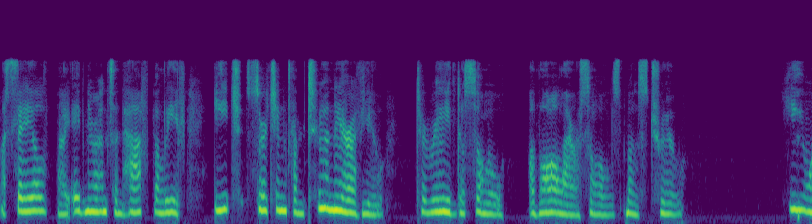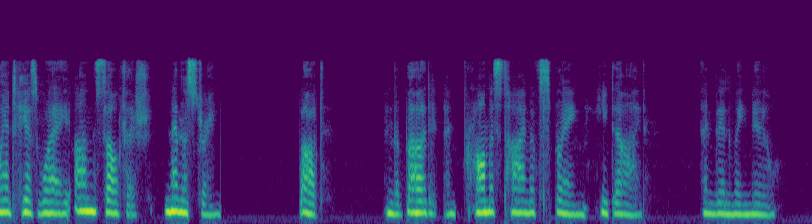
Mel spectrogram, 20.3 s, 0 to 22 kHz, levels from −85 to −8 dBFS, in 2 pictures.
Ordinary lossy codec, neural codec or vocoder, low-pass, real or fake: Opus, 64 kbps; codec, 24 kHz, 1.5 kbps, HILCodec; 7.2 kHz; fake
